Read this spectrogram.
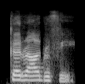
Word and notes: chorography: Indian

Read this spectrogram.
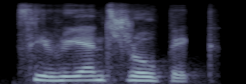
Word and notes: therianthropic: Indian

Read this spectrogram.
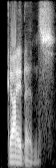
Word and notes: guidance: American English

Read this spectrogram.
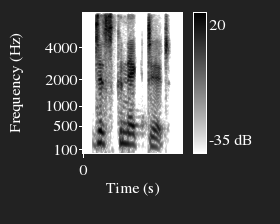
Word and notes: disconnected: Indian

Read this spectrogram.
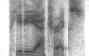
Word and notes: pediatrics: American English

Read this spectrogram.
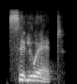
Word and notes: silhouette: Indian

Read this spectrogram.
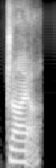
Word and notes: trier: Indian

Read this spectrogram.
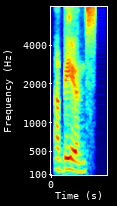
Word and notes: abeyance: Indian

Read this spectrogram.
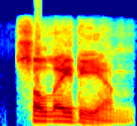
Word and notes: solatium: American English

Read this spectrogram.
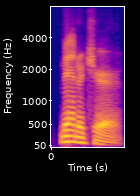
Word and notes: manager: American English

